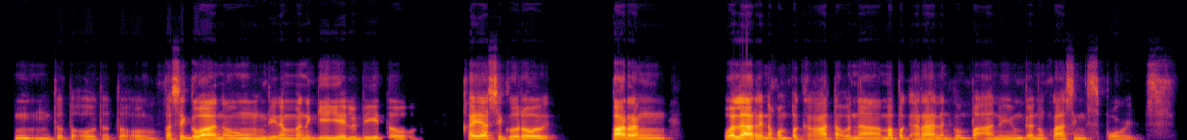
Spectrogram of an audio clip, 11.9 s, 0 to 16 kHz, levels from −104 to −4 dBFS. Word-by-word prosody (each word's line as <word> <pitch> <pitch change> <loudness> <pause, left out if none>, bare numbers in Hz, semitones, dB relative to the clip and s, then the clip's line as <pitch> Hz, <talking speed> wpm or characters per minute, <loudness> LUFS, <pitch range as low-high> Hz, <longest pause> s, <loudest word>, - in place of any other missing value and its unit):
Mm, 250 - -6
totoo, 120 -1 -10
totoo. 105 -2 -12
Kasi 120 +4 -3
gawa 120 -1 +6
noong 115 -1 -2
hindi 110 - -4
naman 110 0 -3
nagyeyelo 105 -1 -2
dito, 110 -4 -5 0.4
kaya 130 -1 +3
siguro 140 -2 0 0.6
parang 135 0 +5 0.5
wala 140 -1 +8
rin 135 -1 0
akong 125 0 -5
pagkakataon 120 -2 -3
na 105 -1 -2
mapag-aralan 115 -3 -2
kung 130 0 -9
paano 120 -1 -4
yung 115 -1 -6
ganong 110 -1 -6
klaseng 105 0 -4
sports. 90 +2 -14
115 Hz, 125 wpm, -23 LUFS, 110-130 Hz, 0.6 s, wala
